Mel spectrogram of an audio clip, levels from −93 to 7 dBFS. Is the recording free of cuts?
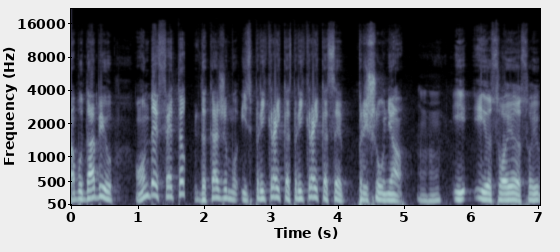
no; 3 cuts; at 1.7 s, 3.3 s, 5.6 s

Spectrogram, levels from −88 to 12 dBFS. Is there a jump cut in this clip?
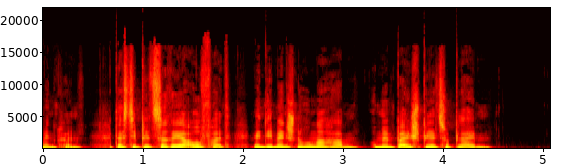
no; 0 cuts

